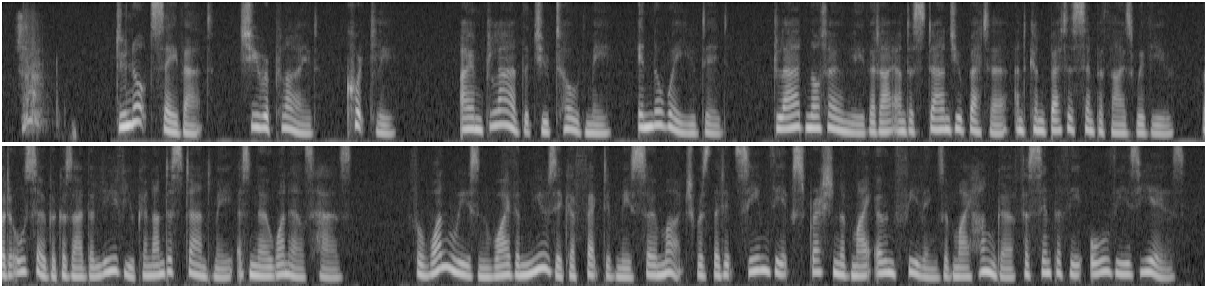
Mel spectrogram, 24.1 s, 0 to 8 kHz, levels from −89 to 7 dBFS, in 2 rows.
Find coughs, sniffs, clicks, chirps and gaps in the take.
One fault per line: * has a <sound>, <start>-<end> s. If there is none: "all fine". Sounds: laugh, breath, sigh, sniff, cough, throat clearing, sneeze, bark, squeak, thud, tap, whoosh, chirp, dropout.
* has a sneeze, 0.1-0.8 s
